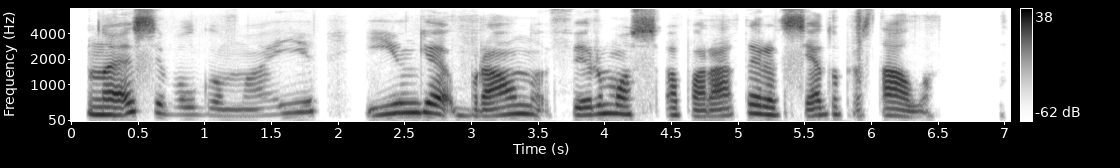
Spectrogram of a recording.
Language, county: Lithuanian, Klaipėda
